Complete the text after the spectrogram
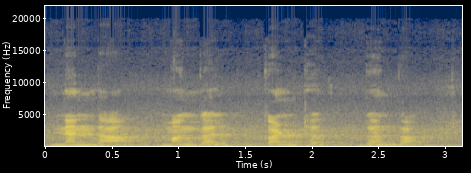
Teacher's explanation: अनुस्वार का उच्चारण स्वर के उपरांत किया जाता है तथा इसका उच्चारण करते समय नाक से ध्वनि का संचार होता है।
